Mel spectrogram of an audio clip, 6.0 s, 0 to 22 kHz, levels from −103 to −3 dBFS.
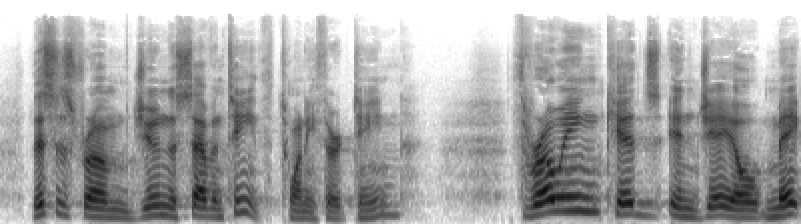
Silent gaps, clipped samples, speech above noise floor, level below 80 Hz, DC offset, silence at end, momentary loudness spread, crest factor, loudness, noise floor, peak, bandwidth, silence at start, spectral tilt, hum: none; under 0.1%; 35 dB; -74 dBFS; under 0.1%; 0 s; 13 LU; 18 dB; -20 LUFS; -54 dBFS; -2 dBFS; 14.5 kHz; 0.25 s; -3.5 dB/octave; none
